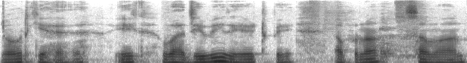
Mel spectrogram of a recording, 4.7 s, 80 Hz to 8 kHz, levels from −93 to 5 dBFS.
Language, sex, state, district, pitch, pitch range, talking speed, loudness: Hindi, male, Rajasthan, Jaipur, 105 Hz, 100-110 Hz, 100 wpm, -21 LUFS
